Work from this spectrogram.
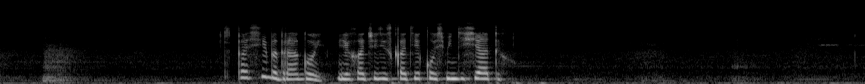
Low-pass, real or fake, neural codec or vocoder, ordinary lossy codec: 7.2 kHz; fake; autoencoder, 48 kHz, 128 numbers a frame, DAC-VAE, trained on Japanese speech; none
